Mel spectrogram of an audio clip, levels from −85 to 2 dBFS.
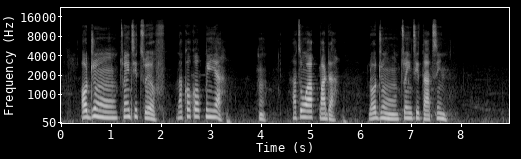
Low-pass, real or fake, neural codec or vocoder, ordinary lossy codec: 14.4 kHz; real; none; none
